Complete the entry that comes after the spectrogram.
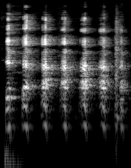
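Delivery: breathy amused chuckle; quiet laugh at the nonsense; soft laugh. Real, not acted. Laughing at critics' reading.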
